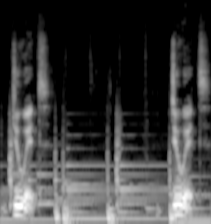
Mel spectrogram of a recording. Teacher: a W was put in between those two sounds. So that's why it sounds completely different. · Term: intrusion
